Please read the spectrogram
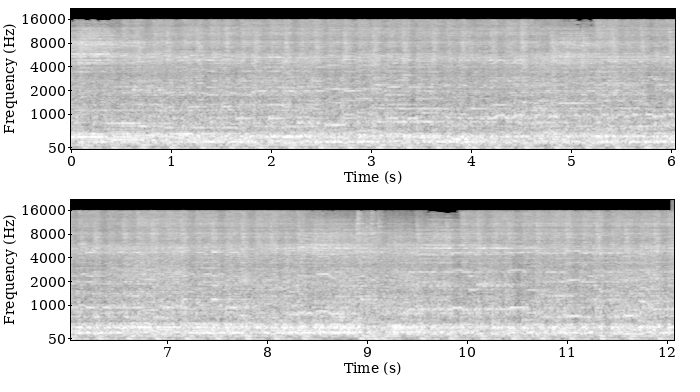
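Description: A live metal band playing an instrumental passage: electric guitars over a drum kit, loud and steady, heard from the crowd at a club show.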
